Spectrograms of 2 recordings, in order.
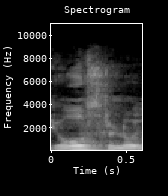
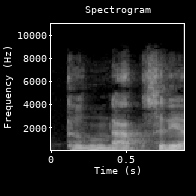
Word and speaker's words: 요설: 싶어서 하는 것이기 때문에 이거는 요설로 읽어야 되죠. 그래서 덕낙설이 아니라 덕요설입니다. 우리 또 이제 흔히 요산요수라 그러죠. 산을 좋아하고 물을 좋아할 때. 근데 이걸 어떤 이는 낙산낙수라고 읽는 분도 계시기도 합니다. 그래서 그런 것처럼 이것은 요자로 읽어야 됩니다.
